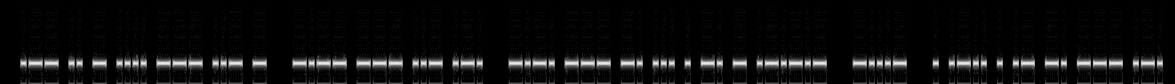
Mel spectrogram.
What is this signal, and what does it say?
Morse code, heard as a keyed tone, about 30 wpm, 1000 Hz. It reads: WITHOUT YOUR CONSENT. <BT> ELEANOR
